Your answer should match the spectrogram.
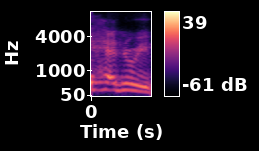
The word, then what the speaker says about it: Henri: I believe it would be pronounced Henri because it's H-E-N-R-I, right? I say Henry because I figure he's in the Bay Area. Who's really going to call him Henri?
